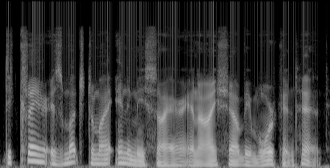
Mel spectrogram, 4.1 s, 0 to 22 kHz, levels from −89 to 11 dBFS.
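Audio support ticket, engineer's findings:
Steady buzz at about 46.9 Hz across the whole speech clip, consistent with a block size mismatch (padded) between buffer stages. Writer delivers blocks slightly short of what the reader takes, and zero-fill closes the gap in every block, giving a brief dropout per block. Buzz rate fits 1024-sample reads at 48 kHz. Playback runs at 0.999x speed. Check block length agreement at the stage boundary.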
